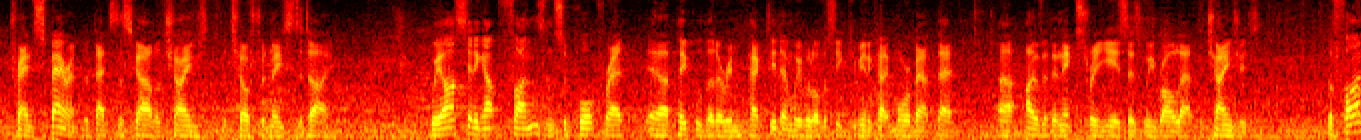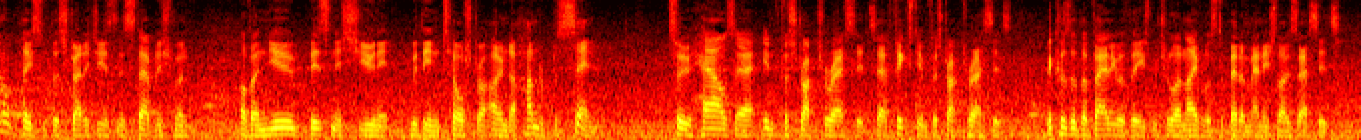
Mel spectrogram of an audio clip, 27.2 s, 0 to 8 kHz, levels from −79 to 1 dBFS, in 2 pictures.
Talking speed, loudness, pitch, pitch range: 190 wpm, -22 LUFS, 110 Hz, 105-120 Hz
